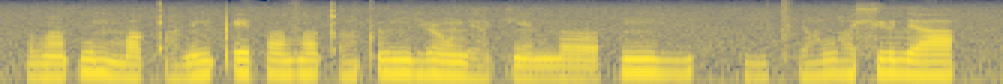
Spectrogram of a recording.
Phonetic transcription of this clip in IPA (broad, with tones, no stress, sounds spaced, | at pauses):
ðˤ ĩ˨ p u˦ mː ʌ˨ qʼ e̤˨ ɳ ĩ˦ pʼ e˦ p ã˦ zˤ ɛ̃˦ qʼ a̤˦ tʼ ɯ˦ ŋ i̤˦ ɭ õ˦ lʲ a̤˨ kʲ ɛ̃˨ nː ʌ˨ | nː i̤˦ | i̤˨ t͡sʼ i̤˨˦ ðˤ i̤˦ xʲ ɯ˦ lʲ a˦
